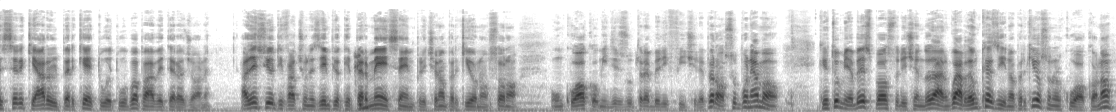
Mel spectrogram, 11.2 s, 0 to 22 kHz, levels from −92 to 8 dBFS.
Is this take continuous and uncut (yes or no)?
no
